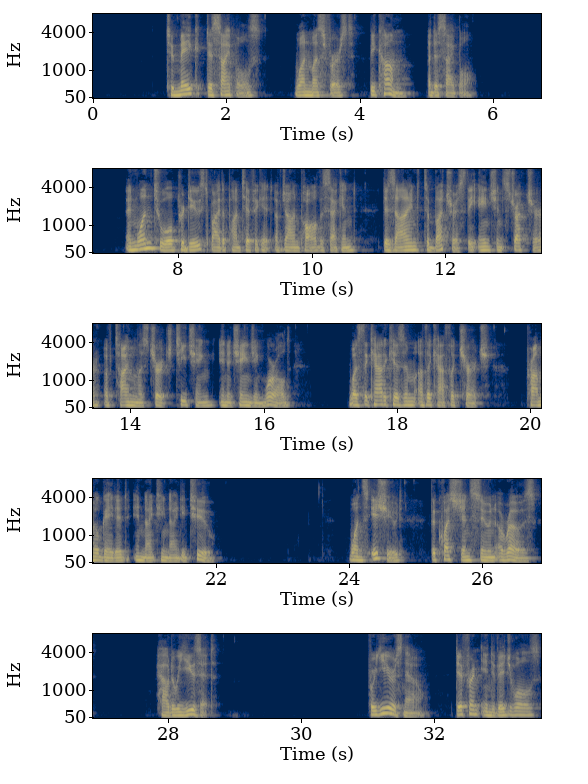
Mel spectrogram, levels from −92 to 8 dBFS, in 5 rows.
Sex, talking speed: male, 105 wpm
